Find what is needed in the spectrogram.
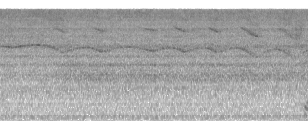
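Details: Man undergoing long dental drilling: steady high-pitched whine of a dental drill running continuously with a low steady hum underneath.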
